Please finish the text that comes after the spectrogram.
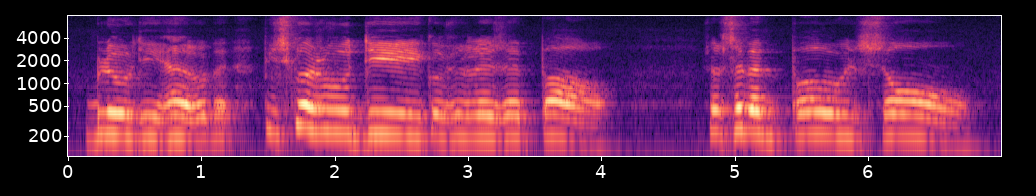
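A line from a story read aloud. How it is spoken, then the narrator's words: Furious growl. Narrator (French): grogna Ben Howick en proie à une sombre fureur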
